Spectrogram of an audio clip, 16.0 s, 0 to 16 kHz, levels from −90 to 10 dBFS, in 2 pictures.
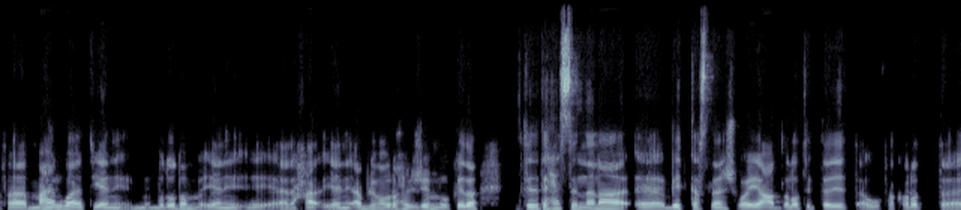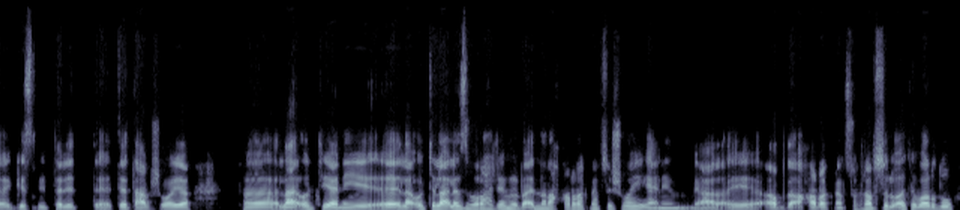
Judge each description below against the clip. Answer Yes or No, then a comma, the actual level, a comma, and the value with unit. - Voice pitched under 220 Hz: Yes, medium, 140 Hz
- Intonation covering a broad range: Yes, wide, 6.5 semitones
